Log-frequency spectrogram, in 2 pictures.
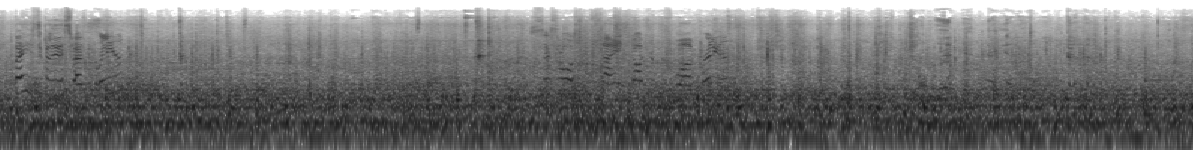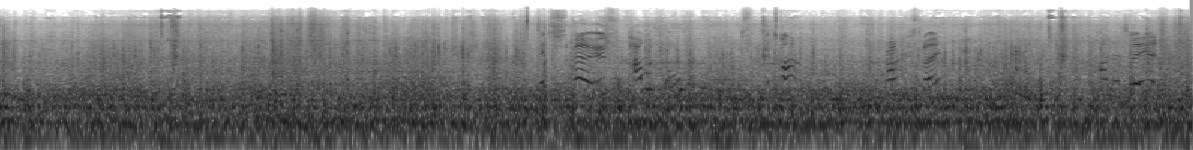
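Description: Fun-fair ambience: a steady, loud low machine hum with voices calling and shouting over it at intervals.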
